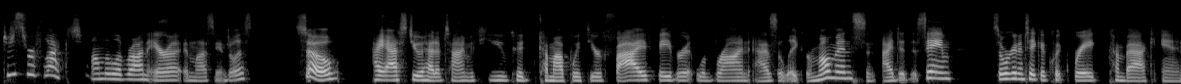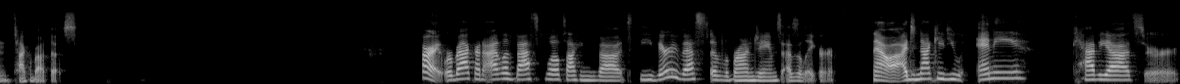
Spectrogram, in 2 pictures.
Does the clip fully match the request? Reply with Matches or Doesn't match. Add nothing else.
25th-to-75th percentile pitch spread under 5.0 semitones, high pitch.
Doesn't match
